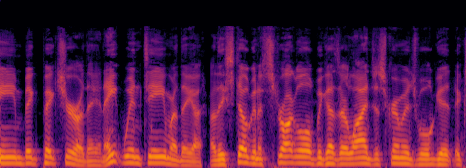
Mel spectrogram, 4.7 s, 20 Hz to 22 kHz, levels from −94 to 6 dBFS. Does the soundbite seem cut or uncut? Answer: cut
